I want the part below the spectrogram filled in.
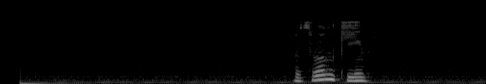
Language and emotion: Russian, neutral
